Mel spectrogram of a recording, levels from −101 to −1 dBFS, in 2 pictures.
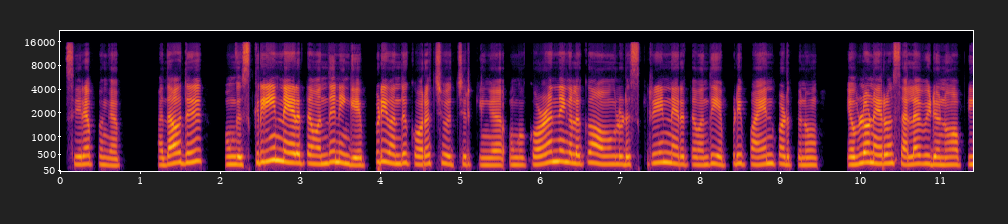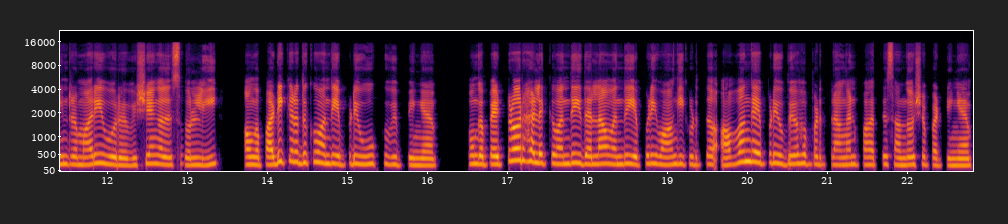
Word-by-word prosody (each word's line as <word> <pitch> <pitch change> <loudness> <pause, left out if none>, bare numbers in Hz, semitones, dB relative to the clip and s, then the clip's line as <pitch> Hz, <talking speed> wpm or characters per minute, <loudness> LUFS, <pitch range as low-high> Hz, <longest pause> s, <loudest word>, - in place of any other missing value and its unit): சிறப்புங்க. 220 -2 -3 0.6
அதாவது 255 +5 +3 0.5
உங்க 220 -1 +3
ஸ்கிரீன் 305 +7 +6
நேரத்தை 260 -3 +5
வந்து 245 +5 +1
நீங்க 245 -5 +1
எப்படி 295 +10 0
வந்து 250 +1 0
குறைச்சு 230 +3 -1
வச்சிருக்கீங்க. 210 -2 -6 0.2
உங்க 210 0 -4 0.2
குழந்தைகளுக்கும் 265 0 +2
அவங்களோட 230 -1 -1
ஸ்கிரீன் 270 +4 -2
நேரத்தை 220 -3 -3
வந்து 215 +4 -4
எப்படி 240 +5 -5 0.2
பயன்படுத்தணும், 215 -2 -2 0.5
எவ்ளோ 255 +5 +5
நேரம் 250 +1 +2
செலவிடணும்? 220 -1 +1
அப்படின்ற 220 +2 -4
மாதிரி 220 +4 +1 0.2
ஒரு 205 -2 +2
விஷயங்களை 230 0 +1
சொல்லி 205 -1 -2 0.4
அவங்க 215 -1 +2
படிக்கிறதுக்கு 270 +3 +2
வந்து 245 0 0
எப்படி 225 +3 -4 0.2
ஊக்குவிப்பீங்க? 205 -4 -4 0.6
உங்க 235 -1 +2
பெற்றோர்களுக்கு 270 +1 +3
வந்து 240 +2 0
இதெல்லாம் 235 +1 +1
வந்து 225 +2 -2
எப்படி 240 +3 -3
வாங்கி 230 +2 -1
கொடுத்து, 220 +1 -6 0.2
அவங்க 285 +8 +1
எப்படி 260 +2 -4
உபயோகப்படுத்துறாங்கன்னு 220 -2 -3
பார்த்துச் 210 +2 -4
சந்தோஷப்பட்டீங்க. 200 -2 -3
230 Hz, 120 wpm, -24 LUFS, 215-250 Hz, 0.6 s, ஸ்கிரீன்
